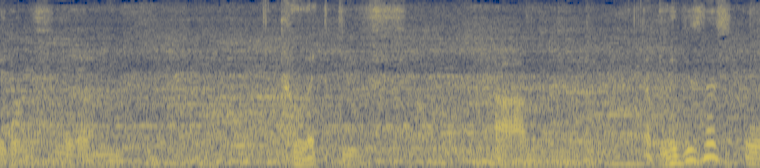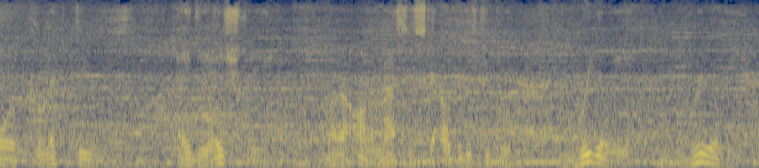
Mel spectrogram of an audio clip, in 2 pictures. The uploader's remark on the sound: I will have a conversation with you on the phone while I am walking in the streets of Sydney, Australia.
